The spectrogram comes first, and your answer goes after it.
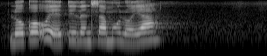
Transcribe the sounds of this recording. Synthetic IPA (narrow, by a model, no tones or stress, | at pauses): lɔkɔʔuɦetʼilɛnɬamulɔja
